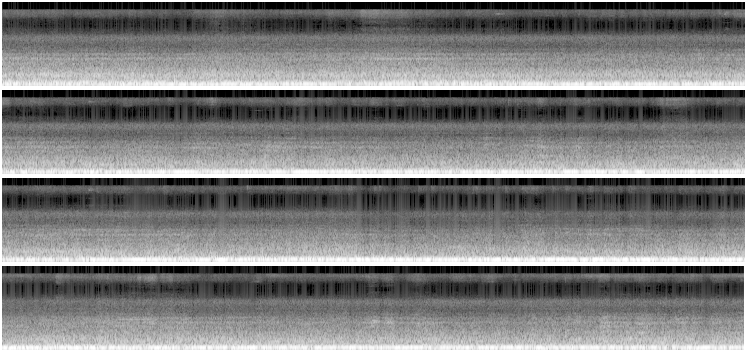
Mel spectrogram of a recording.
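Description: BNSF double-stack intermodal container train's well cars rolling past close by: a steady rumble of steel wheels on the rails.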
